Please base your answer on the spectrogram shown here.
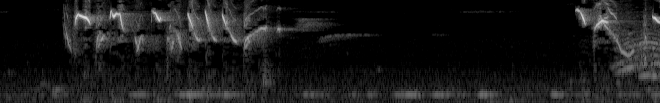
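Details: Lively song from a black-throated finch under cloudy morning skies: a quick, bubbling string of high whistles and chirps for about a second and a half, a long silence, then another brisk burst.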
